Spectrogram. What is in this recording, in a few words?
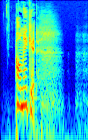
getting revived, teen girl; source engine; left 4 dead 2; survivor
